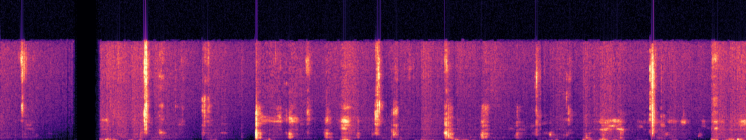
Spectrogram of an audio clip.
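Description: Close-miked eating: a person chewing food, with irregular crunches and bites that start about a second in and keep coming unevenly.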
